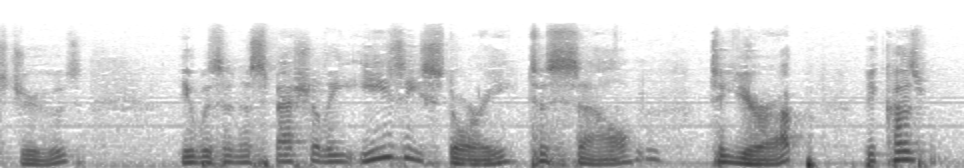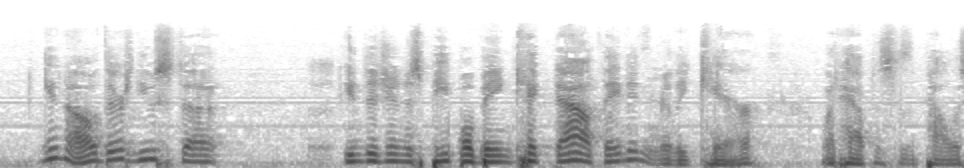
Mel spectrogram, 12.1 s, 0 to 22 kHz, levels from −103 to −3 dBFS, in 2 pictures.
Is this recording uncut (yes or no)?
no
